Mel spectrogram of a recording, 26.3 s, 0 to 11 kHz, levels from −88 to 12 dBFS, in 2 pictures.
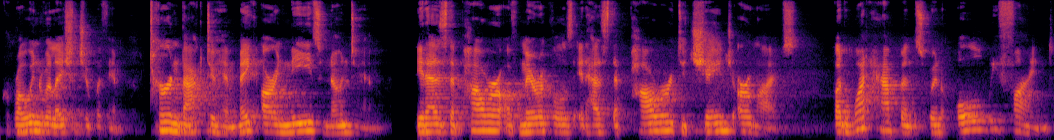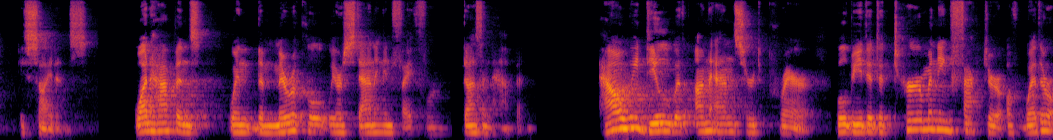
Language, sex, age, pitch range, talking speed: English, male, 20-39, 125-165 Hz, 145 wpm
